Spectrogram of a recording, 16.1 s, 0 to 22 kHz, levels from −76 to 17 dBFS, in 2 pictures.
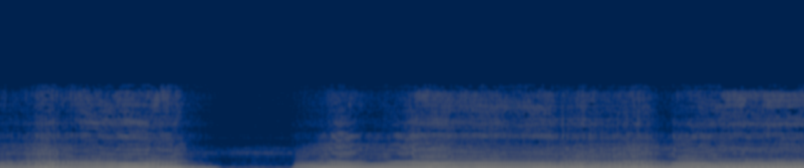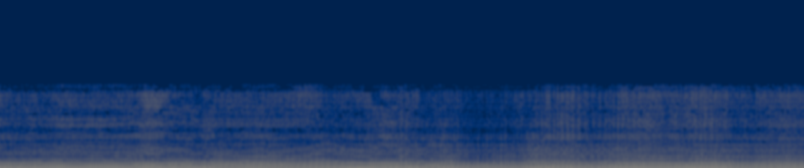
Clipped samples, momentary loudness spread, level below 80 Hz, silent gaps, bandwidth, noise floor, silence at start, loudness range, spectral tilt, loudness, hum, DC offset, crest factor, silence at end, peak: under 0.1%; 3 LU; -52 dBFS; none; 11.5 kHz; -56 dBFS; 0 s; 2 LU; -6 dB/octave; -34 LUFS; none; under 0.1%; 14 dB; 0 s; -20 dBFS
